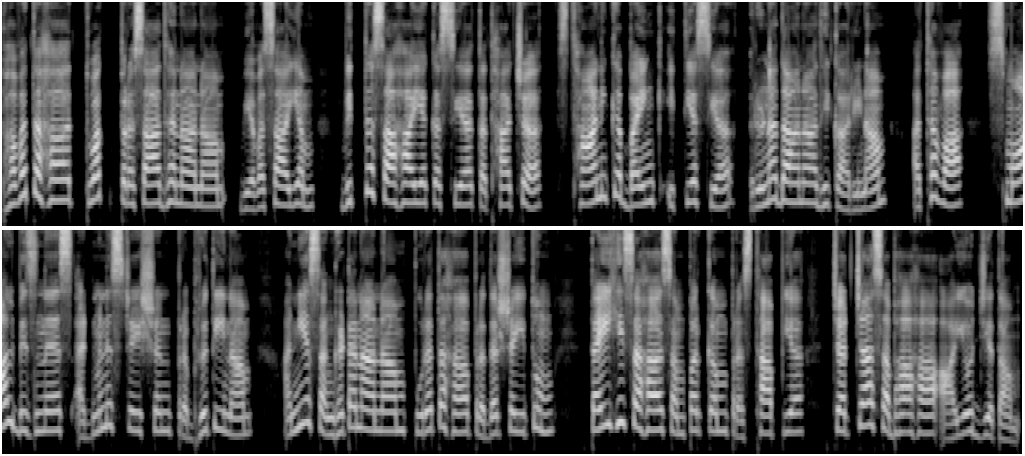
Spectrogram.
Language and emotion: Sanskrit, neutral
